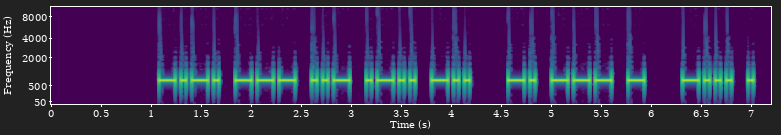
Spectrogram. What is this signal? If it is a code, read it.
Morse code, heard as a keyed tone, about 22 wpm, 700 Hz. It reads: COULD NOT BE
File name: practice / 22wpm / Sets of 6 Words - 22wpm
